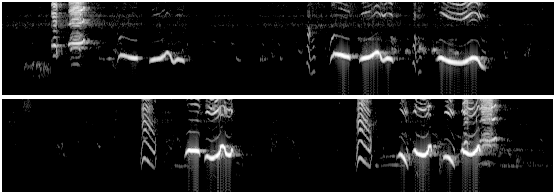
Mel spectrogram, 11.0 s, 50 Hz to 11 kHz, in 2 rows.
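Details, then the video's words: Black-throated laughingthrush song recorded on 5 May 2021: groups of wavering, warbled whistles with slurred up-and-down inflections, delivered in short bursts with silent gaps between phrases, plus a few sharp higher notes. "Saib noog sab hwj zoo nkauj,bay khuou,นกกะรางคอดำ"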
